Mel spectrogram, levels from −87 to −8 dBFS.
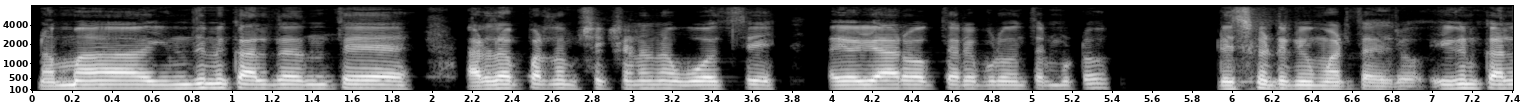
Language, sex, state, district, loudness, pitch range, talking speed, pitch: Kannada, male, Karnataka, Mysore, -17 LUFS, 130-140 Hz, 120 wpm, 135 Hz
